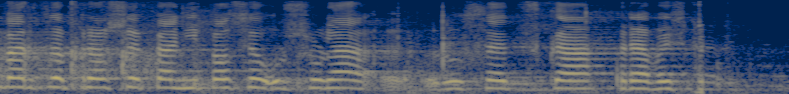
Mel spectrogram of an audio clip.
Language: Polish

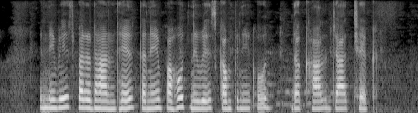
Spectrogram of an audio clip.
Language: Magahi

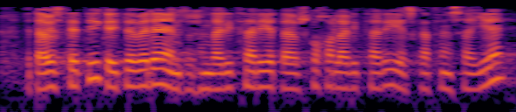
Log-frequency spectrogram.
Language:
Basque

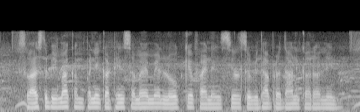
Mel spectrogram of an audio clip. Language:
Bhojpuri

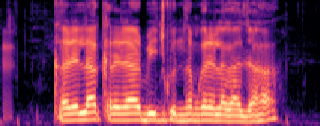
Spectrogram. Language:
Magahi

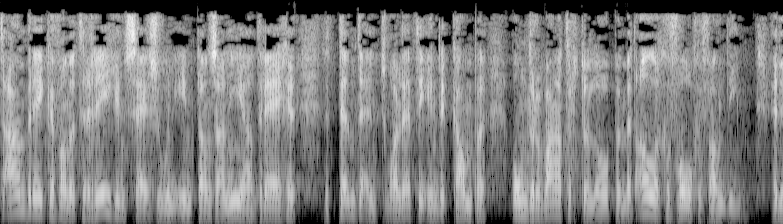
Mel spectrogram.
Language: Dutch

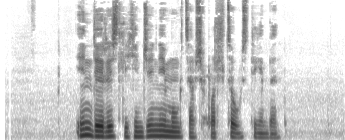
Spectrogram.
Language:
Mongolian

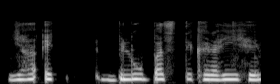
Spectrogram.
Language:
Hindi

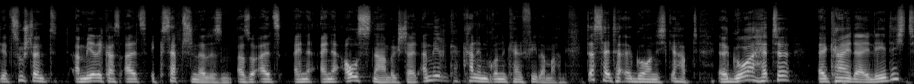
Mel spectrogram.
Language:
German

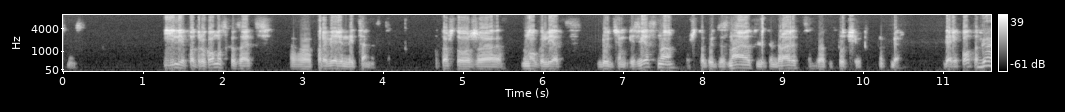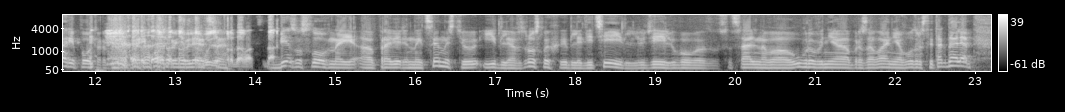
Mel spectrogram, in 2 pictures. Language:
Russian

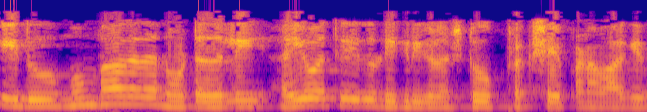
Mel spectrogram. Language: Kannada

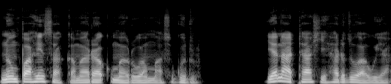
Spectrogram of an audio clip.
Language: Hausa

